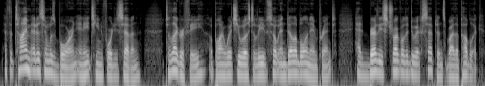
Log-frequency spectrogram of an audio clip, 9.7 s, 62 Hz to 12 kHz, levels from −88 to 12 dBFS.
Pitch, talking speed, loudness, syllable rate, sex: 125 Hz, 180 wpm, -20 LUFS, 5.9 syllables/s, male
